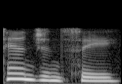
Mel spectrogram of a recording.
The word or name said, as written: tangency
